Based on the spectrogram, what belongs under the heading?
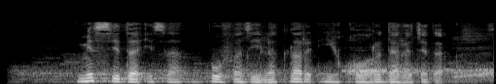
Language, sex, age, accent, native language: Uzbek, male, 18-24, Samarqand, Uzbek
